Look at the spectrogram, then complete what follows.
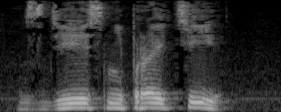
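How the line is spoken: Strange hoarse rasp. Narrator (Russian): Чужим голосом, пугая самого себя, прохрипел Иван

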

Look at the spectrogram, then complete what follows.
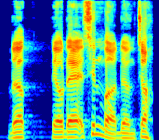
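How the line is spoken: Loud laughter. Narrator (Vietnamese): Trang Ngọc cười to

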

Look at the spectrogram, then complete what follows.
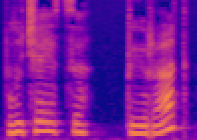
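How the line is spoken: Trembling voice. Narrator (Russian): уточнила дрогнувшим голосом

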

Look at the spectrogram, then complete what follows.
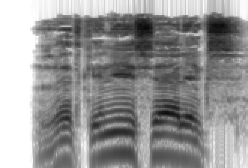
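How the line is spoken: Exasperated repeated snap. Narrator (Russian): огрызнулся верховный ярл уже не в первый раз за это утро

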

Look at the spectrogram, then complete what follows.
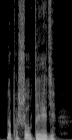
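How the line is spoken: Quiet and calm. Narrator (Russian): сказала она так тихо и спокойно

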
